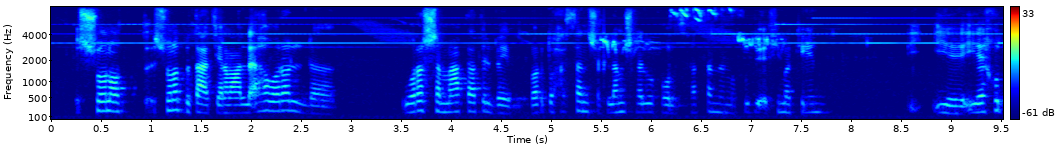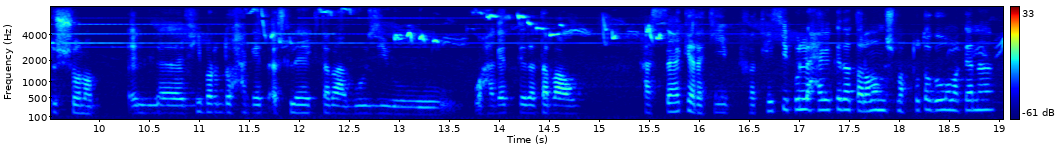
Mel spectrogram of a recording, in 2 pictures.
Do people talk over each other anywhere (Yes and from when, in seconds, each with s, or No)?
No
